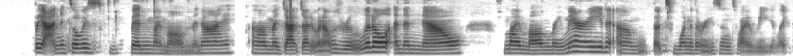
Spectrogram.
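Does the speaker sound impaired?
Yes: cleft palate; congenital, nose and teeth since childhood.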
